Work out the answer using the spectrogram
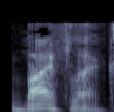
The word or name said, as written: biflex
